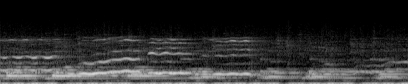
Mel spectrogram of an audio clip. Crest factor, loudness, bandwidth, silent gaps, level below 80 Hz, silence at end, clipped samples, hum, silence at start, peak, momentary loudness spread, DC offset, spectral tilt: 12 dB; -20 LUFS; 4.6 kHz; none; -26 dBFS; 0 s; under 0.1%; none; 0 s; -6 dBFS; 13 LU; under 0.1%; -6 dB/octave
